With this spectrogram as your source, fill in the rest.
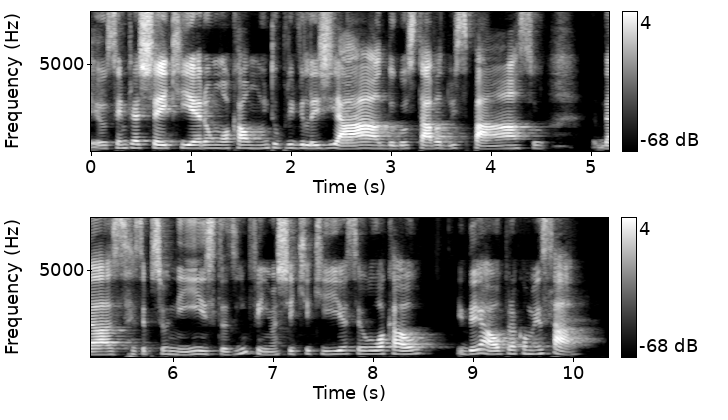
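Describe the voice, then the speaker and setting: With an unremarkable speaking voice, a woman talks at a fairly slow pace and medium pitch, keeping her intonation fairly even. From Minas Gerais, Brazil (Piuí). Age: 30s. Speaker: pediatrician. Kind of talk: podcast interview.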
